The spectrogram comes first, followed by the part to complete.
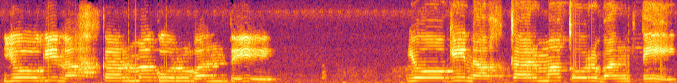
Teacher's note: యోగినః నా పక్కన విసర్గ యోగి యోగిన పక్కన విసర్గ హెచ్ సౌండ్ అండి క ముందు ఎప్పుడు విసర్గ వచ్చినా హెచ్ సౌండే చెప్తాం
